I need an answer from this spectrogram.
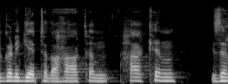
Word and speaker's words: Haken: Because I noticed there's different brands of theremins, and then we're going to get to the Haken, is that how you say it? Haken Continuum?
